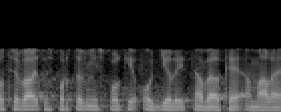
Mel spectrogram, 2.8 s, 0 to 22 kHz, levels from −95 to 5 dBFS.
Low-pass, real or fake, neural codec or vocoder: 3.6 kHz; fake; codec, 16 kHz, 8 kbps, FunCodec, trained on LibriTTS, 25 frames a second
